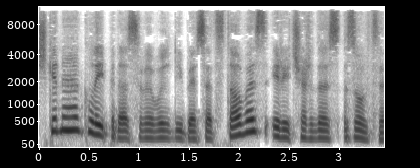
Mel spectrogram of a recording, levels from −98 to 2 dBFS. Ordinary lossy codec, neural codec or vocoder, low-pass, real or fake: MP3, 48 kbps; codec, 16 kHz in and 24 kHz out, 0.9 kbps, LongCat-Audio-Codec, four codebook decoder; 10.8 kHz; fake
